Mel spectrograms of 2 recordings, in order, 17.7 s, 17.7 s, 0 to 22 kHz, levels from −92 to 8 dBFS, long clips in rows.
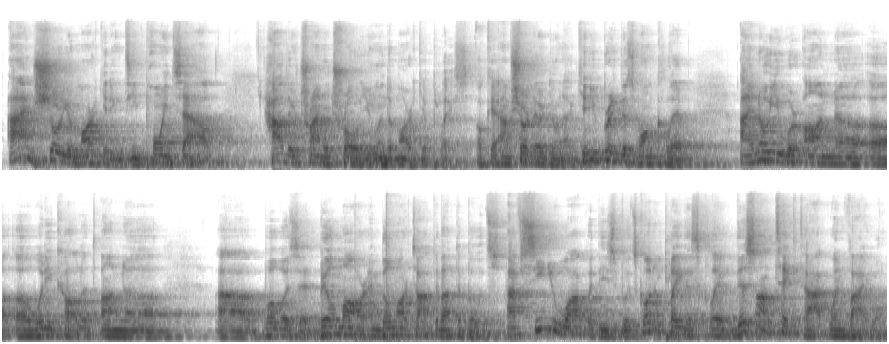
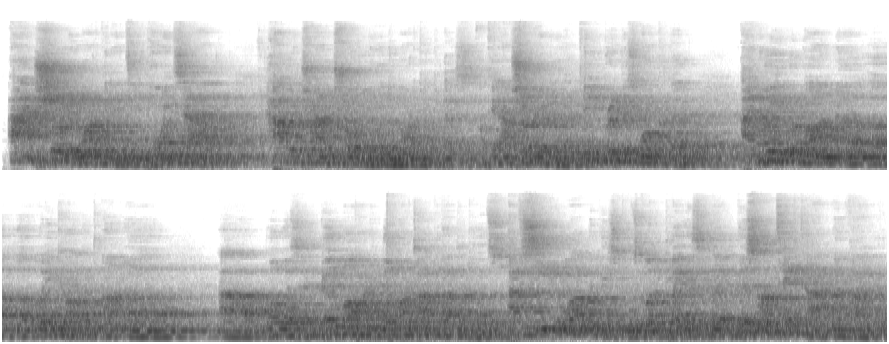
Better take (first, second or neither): first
